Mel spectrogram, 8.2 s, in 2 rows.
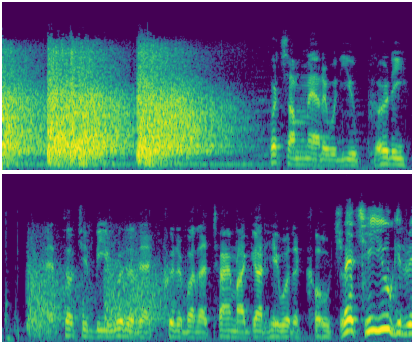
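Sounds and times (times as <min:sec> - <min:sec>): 
gunshots: 0:00.0 - 0:02.3, 0:04.3 - 0:06.1
speech: 0:02.7 - 0:08.1.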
